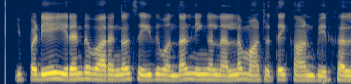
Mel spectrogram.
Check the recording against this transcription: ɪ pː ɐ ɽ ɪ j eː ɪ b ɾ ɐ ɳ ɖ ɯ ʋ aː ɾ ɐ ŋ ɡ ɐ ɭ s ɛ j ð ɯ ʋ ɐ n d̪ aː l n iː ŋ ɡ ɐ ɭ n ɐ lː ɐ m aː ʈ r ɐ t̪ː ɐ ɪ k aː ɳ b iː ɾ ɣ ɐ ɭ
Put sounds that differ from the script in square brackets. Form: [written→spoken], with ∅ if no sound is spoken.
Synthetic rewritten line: ɪ pː ɐ ɽ ɪ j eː ɪ [b→∅] ɾ ɐ ɳ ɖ ɯ ʋ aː ɾ ɐ ŋ ɡ ɐ ɭ s ɛ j ð ɯ ʋ ɐ n d̪ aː l n iː ŋ ɡ ɐ ɭ n ɐ lː ɐ m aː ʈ r ɐ t̪ː ɐ ɪ k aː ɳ b iː ɾ ɣ ɐ ɭ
